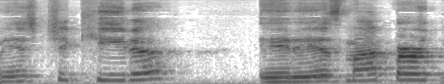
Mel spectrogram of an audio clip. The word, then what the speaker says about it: Chiquita: So I always have told people that if you want to know how to pronounce my name, it is Chiquita, just like the banana, like the beer.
